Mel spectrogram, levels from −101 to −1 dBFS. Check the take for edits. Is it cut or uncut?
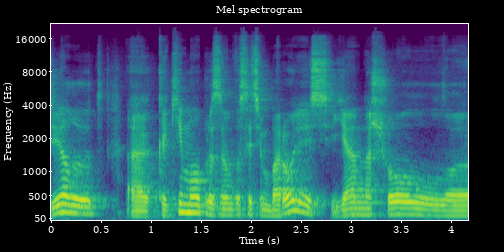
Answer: uncut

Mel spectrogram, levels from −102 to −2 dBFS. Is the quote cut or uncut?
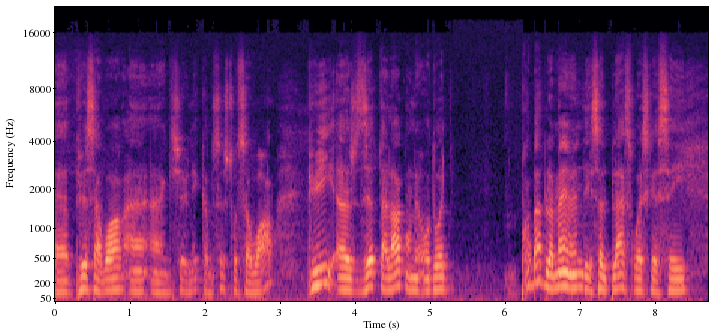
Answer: uncut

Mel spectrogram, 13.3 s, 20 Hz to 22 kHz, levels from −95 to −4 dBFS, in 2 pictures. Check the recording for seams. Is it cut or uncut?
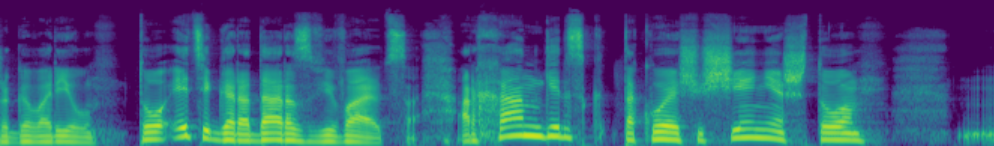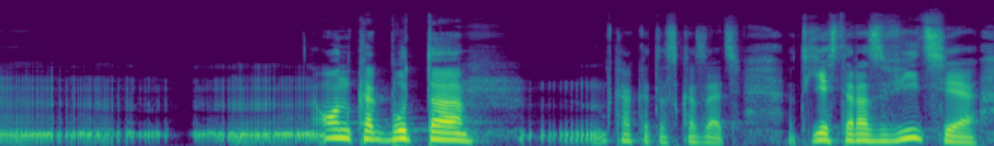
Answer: uncut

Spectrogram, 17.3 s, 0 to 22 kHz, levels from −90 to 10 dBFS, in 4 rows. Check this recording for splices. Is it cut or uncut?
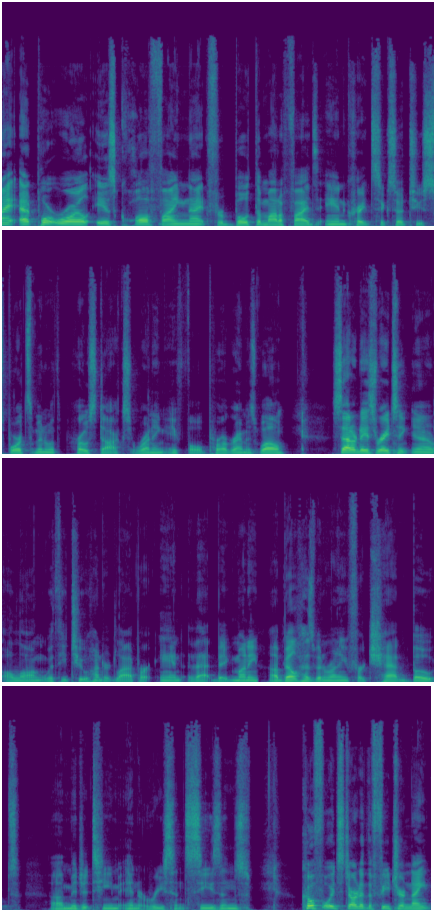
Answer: cut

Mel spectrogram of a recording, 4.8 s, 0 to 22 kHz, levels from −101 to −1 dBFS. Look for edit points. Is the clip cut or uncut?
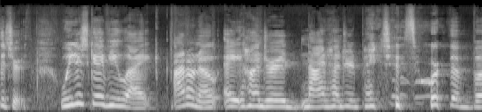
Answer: uncut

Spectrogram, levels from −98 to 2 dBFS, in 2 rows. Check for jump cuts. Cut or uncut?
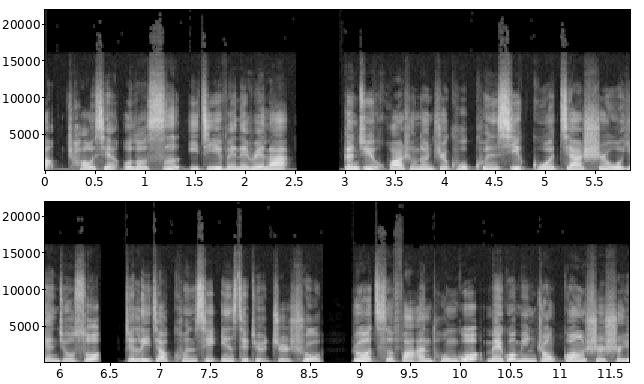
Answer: uncut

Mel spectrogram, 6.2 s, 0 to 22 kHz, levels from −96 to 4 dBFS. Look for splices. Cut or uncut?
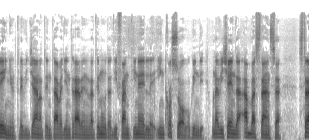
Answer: cut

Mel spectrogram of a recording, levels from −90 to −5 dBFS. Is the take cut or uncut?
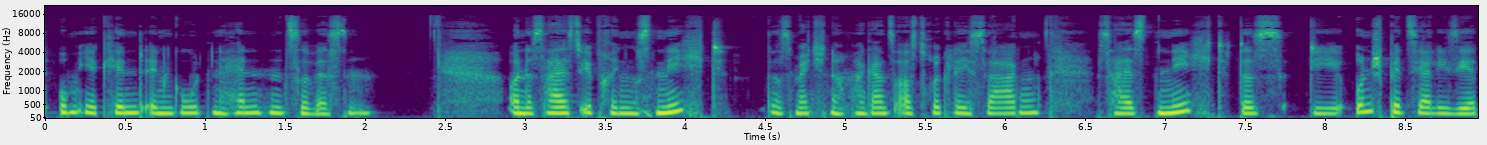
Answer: uncut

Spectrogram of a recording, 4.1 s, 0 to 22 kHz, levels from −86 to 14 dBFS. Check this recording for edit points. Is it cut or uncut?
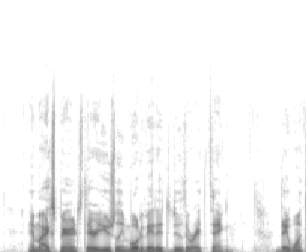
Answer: uncut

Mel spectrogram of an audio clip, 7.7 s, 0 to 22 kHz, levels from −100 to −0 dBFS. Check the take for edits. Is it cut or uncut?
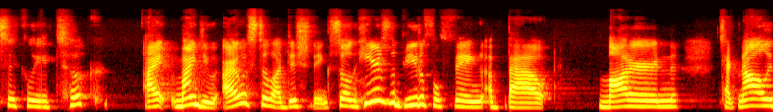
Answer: uncut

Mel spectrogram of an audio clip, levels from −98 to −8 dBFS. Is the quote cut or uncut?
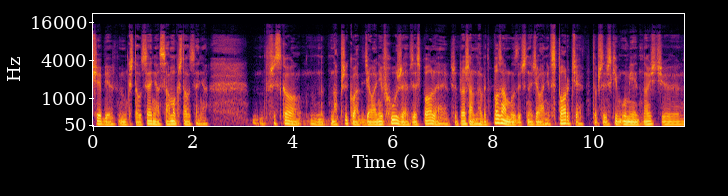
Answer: cut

